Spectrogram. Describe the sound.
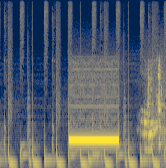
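A telephone dial tone sounds as a call is placed: a loud, steady single-pitched hum lasting about a second, with people talking before and after it.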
